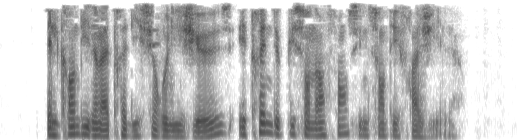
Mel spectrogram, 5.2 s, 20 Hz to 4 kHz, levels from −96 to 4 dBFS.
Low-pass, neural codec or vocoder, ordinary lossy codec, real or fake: 3.6 kHz; none; MP3, 24 kbps; real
